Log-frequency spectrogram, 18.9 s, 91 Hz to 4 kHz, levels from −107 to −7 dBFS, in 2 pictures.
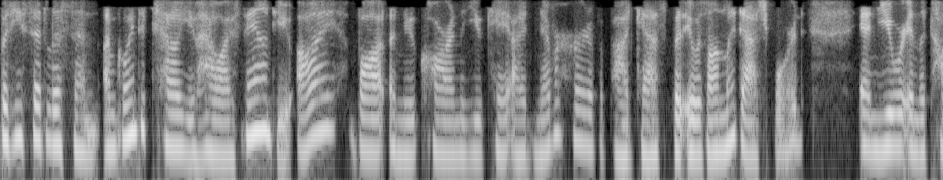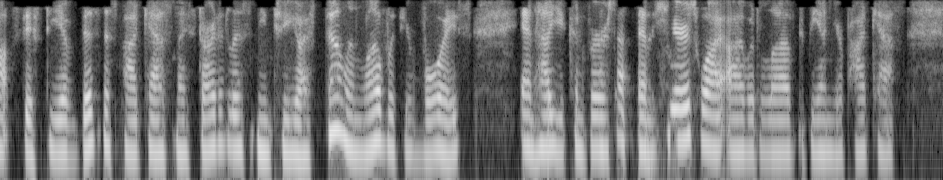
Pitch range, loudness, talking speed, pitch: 160-200 Hz, -28 LUFS, 230 wpm, 170 Hz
